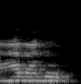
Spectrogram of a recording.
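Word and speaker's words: عرض: sifat-sifat arara di sini sifat aradun bacanya aradun Ar Ain fathah ra fathah Nah ini bisa dibaca Ardun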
